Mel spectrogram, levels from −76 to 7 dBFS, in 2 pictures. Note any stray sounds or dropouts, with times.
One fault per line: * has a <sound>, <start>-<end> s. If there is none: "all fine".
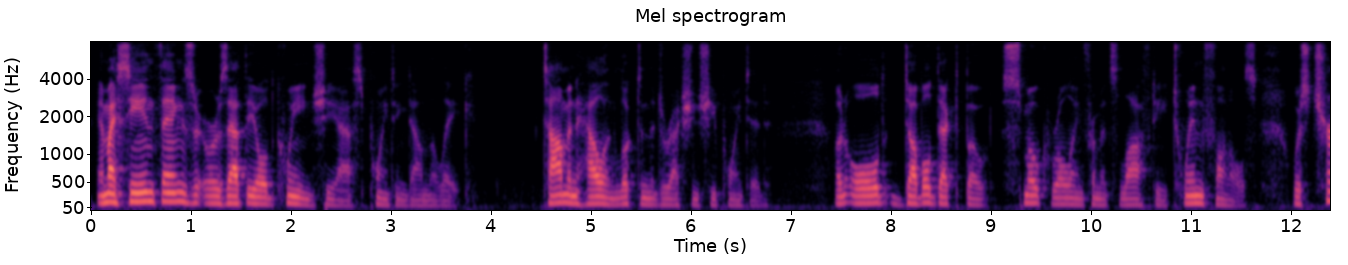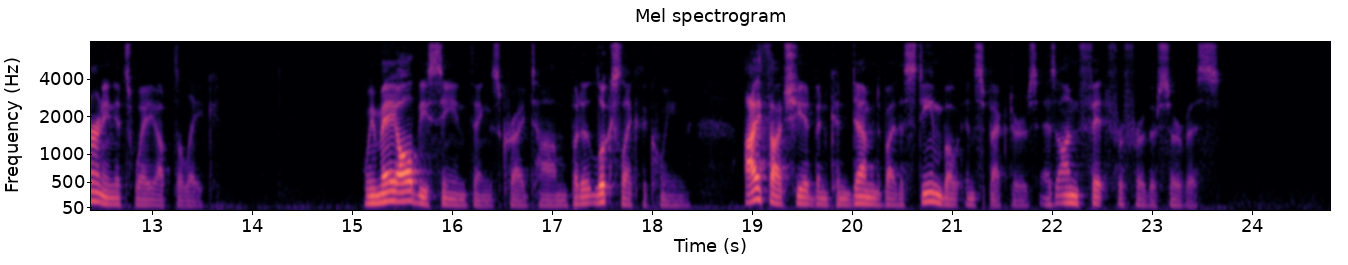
all fine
